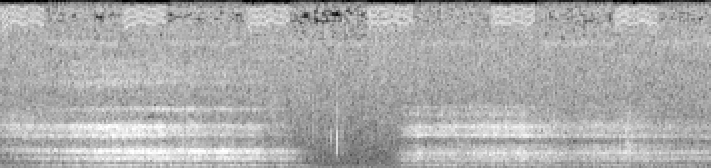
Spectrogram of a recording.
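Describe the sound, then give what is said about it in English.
Slow breathing imitating a battery-operated whole-body teddy bear, quiet and airy, two drawn-out breath cycles with a brief lull between them. “I don't know if you can hear that through the mic, a battery-operated whole-body teddy breathing.”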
